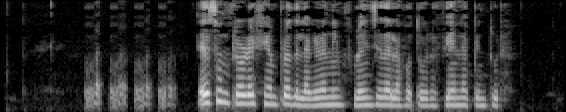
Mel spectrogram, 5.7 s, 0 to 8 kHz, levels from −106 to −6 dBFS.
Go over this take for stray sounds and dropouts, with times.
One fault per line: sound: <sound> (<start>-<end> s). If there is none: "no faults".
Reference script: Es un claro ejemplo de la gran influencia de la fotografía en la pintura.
sound: laugh (0.8-1.8 s)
